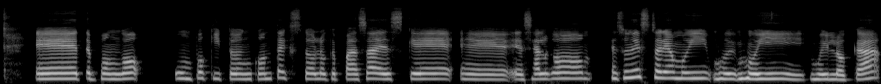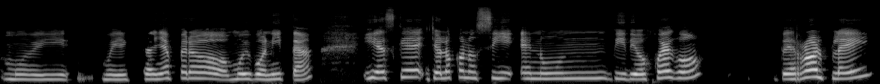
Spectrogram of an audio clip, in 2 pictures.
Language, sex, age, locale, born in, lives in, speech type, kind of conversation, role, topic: Spanish, female, 35-39, es-MX, Mexico, Mexico, conversation, advice, user, ¿Cómo puedo adaptarme a una nueva cultura al mudarme a otro país por trabajo o por mi pareja?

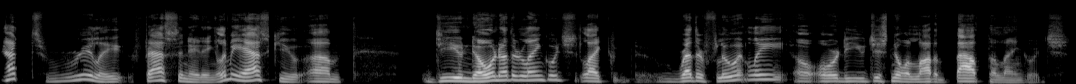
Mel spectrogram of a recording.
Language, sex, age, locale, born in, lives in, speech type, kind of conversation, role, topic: English, male, 60-64, en-US, United States, United States, conversation, unstructured, none, How do you keep your curiosity alive outside of school?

